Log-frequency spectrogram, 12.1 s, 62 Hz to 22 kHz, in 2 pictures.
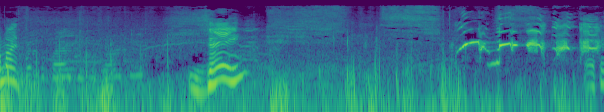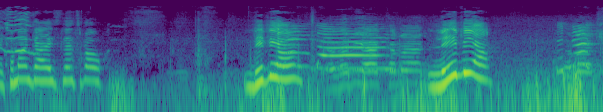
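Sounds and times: faint outdoor noise: 0:00.0 - 0:12.0
child shrieking: 0:04.5 - 0:06.4.

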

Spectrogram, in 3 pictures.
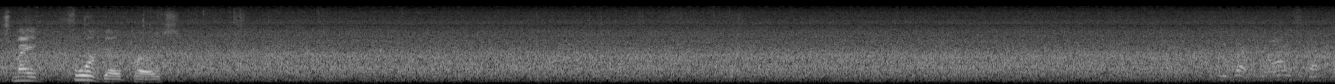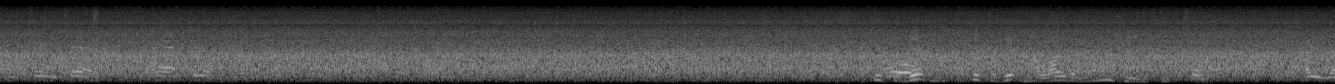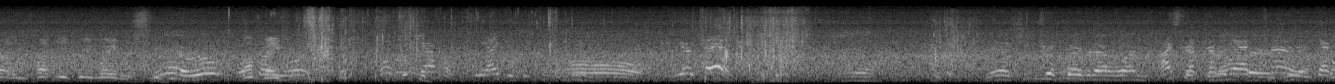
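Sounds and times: creek water flowing over rocks: 0:00.0 - 0:40.0.

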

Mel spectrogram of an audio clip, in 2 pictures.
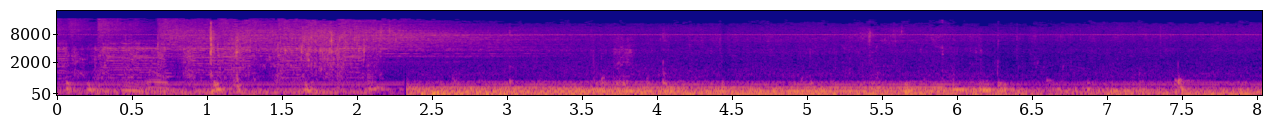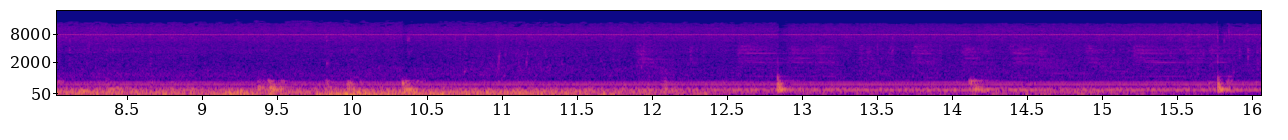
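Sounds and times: deep rumble: 0:00.6 - 0:15.2.

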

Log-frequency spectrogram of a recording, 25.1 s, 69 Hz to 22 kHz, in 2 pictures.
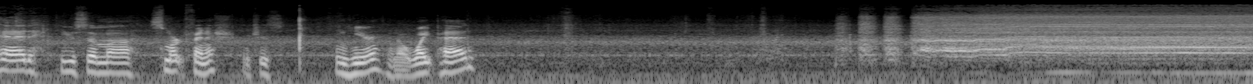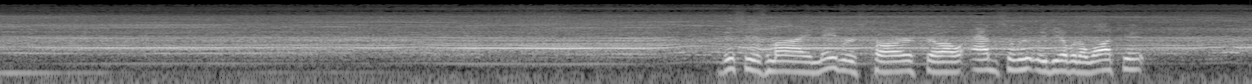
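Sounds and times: rotary polisher motor whine: 0:09.1 - 0:25.0.

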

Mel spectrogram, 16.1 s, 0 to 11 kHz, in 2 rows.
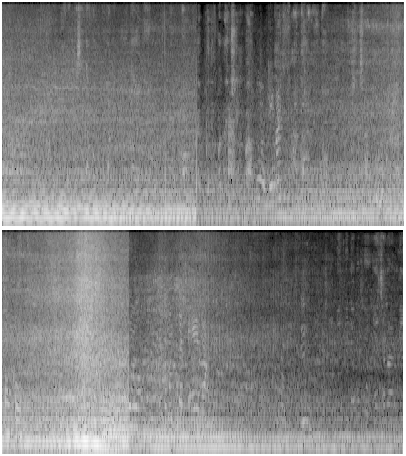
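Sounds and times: vehicle passing close by: 0:00.0 - 0:15.2.

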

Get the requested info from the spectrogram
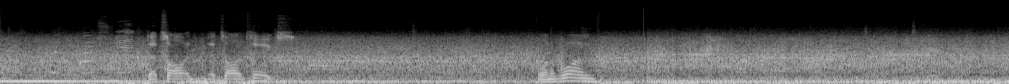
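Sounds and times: low vehicle hum: 0:00.0 - 0:10.0.

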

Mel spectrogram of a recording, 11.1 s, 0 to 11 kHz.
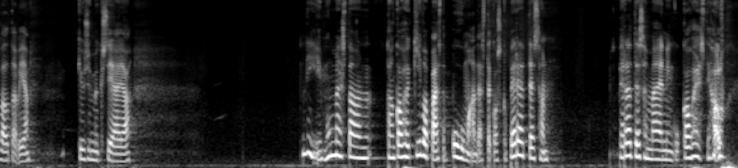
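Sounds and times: soft breath: 0:02.0 - 0:04.5.

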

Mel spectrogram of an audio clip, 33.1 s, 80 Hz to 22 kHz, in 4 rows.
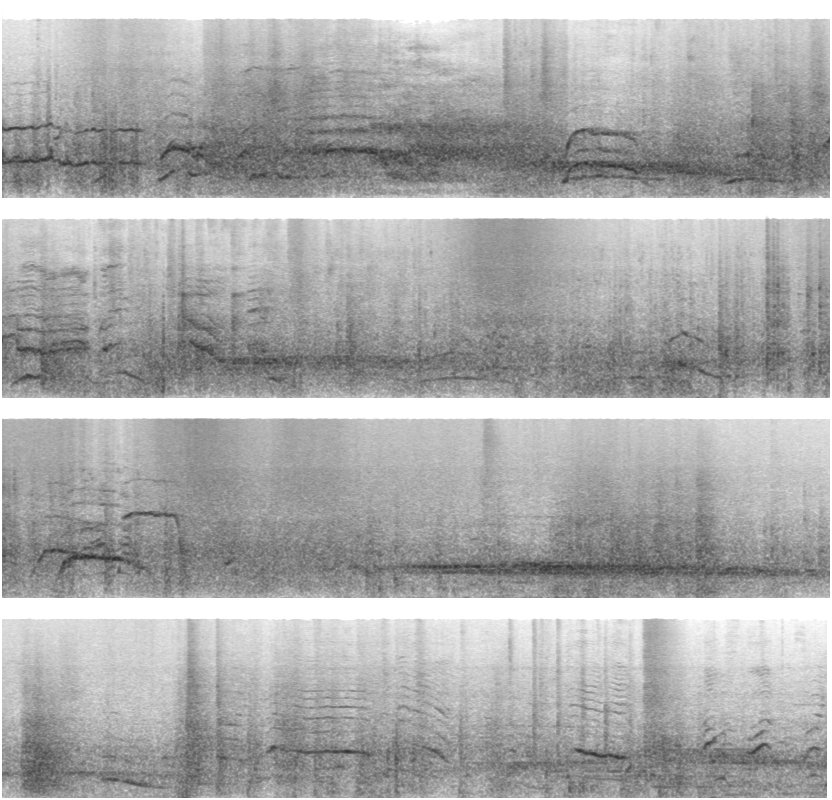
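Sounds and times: riders whooping and yelling: 0:00.0 - 0:15.6, 0:16.6 - 0:26.6
roller coaster running on track: 0:00.0 - 0:33.0
wind rushing on microphone: 0:00.0 - 0:33.0.

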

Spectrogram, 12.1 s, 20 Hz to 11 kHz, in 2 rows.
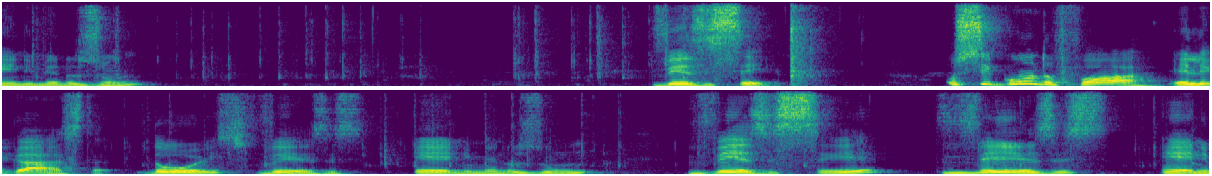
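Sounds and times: faint keyboard typing: 0:00.0 - 0:04.4, 0:05.2 - 0:10.2, 0:11.1 - 0:12.0.

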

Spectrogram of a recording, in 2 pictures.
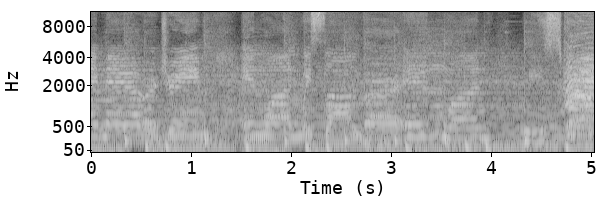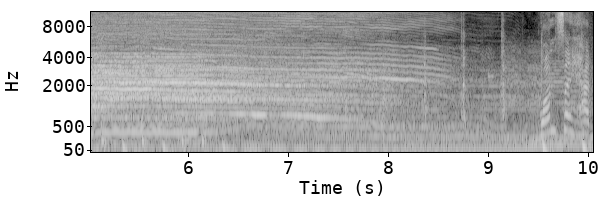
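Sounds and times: pop rock backing track: 0:00.0 - 0:09.5
girl screaming: 0:04.8 - 0:08.6.

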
